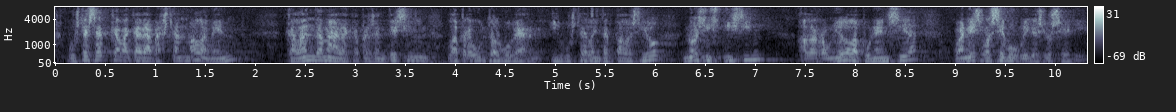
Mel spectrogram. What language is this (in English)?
Catalan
